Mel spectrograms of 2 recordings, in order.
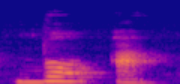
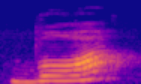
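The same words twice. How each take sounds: First: "boa" as two separate syllables, bo, a; split into syllables. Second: Said in the usual way. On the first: Shown as a demonstration. Teacher showing students a hiatus, "boa" split bo-a. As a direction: break "boa" between o and a. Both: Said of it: "vamos a separar en sílabas distintas".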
